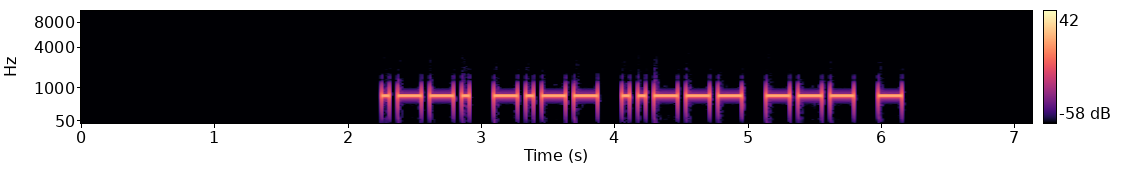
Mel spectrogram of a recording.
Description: Morse code, heard as a keyed tone, about 20 wpm, 700 Hz. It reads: PY2OT
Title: DXCC-100 Call Signs - 5 Characters - Repeated 3x - 20wpm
